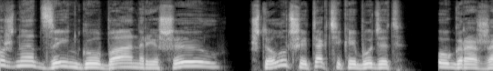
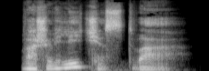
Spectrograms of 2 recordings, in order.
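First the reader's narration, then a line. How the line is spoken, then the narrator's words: Whispered. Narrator (Russian): прошептала она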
